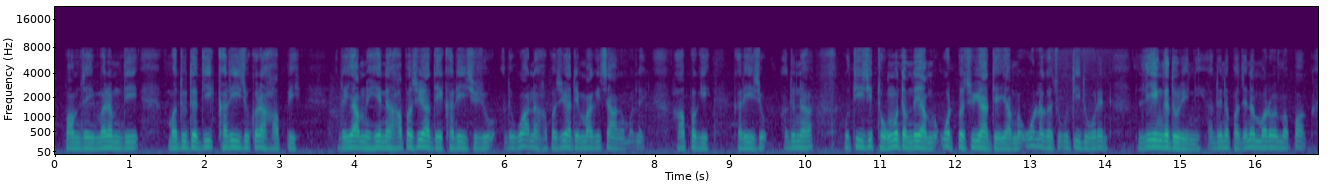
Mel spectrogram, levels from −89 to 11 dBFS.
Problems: none marked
